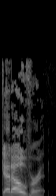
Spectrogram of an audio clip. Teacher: the first syllable of the word over, over, is going to be stressed here. It's going to raise in the tone.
